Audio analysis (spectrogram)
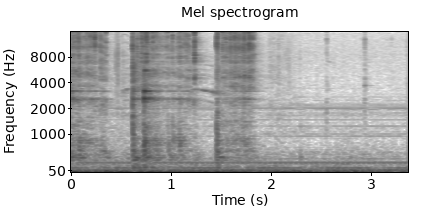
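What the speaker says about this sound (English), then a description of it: "this is some 80 grit sandpaper. I'm just gonna go ahead and rub that on there" Coarse 80 grit sandpaper rubbed against a knife blade to dull its edge, giving several short bright metallic scraping strokes up close, the first two strongest, then fading to quieter scrapes with no voices.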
